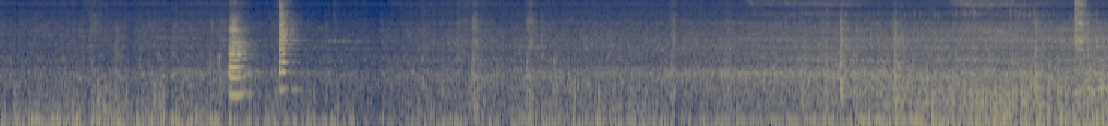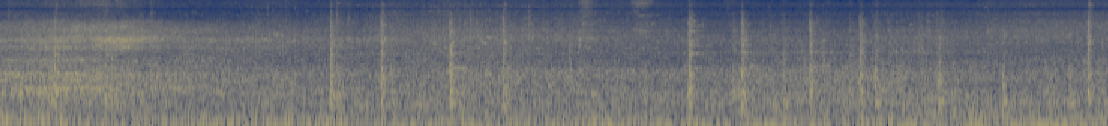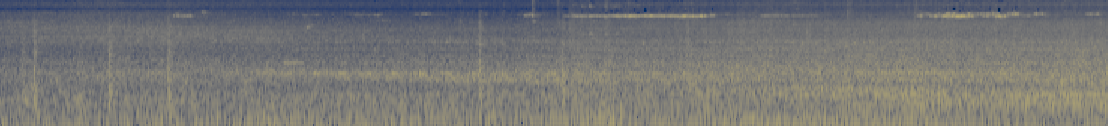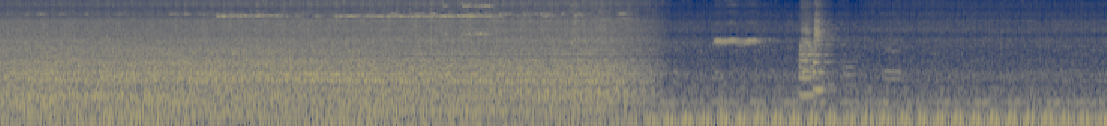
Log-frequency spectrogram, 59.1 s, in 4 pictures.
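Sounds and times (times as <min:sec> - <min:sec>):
locomotive engine rumble: 0:00.0 - 0:59.0
train wheels clicking over rail joints: 0:05.2 - 0:15.8, 0:18.3 - 0:33.0, 0:33.6 - 0:53.3.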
